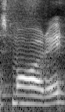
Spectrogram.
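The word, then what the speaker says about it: Smári: heter Smäri. Ja. Eller Smari, beroende på hur man vill uttala det, men det heter ju Smäri om det är på isländska.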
